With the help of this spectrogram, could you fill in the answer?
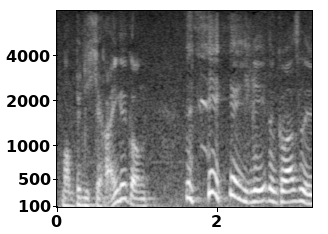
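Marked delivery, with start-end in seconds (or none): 1.6-3.2 high laugh then slow chatter. Real, not acted. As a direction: laugh at yourself, slowing down. Laughing at own rambling.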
